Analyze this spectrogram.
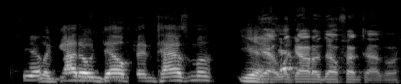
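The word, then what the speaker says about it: Legado del Fantasma: group uh how do you say their name Legato Fantasia Legato Del fantasma yeah yeah Legato Del phantasma yeah so if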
